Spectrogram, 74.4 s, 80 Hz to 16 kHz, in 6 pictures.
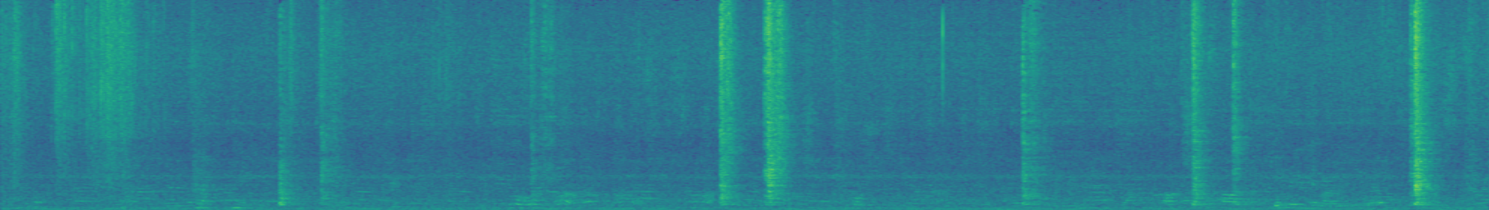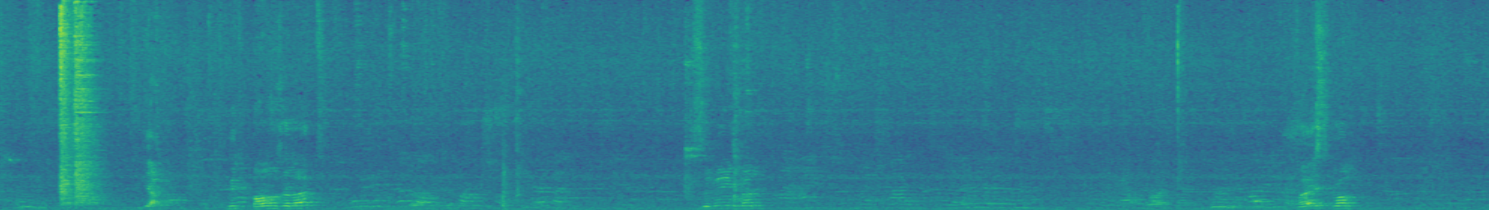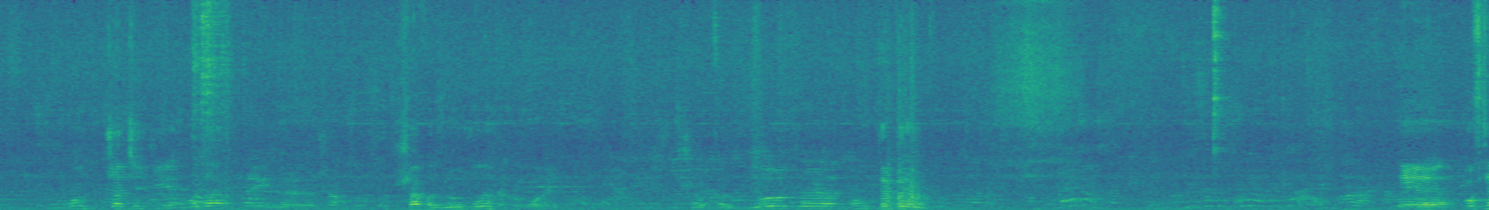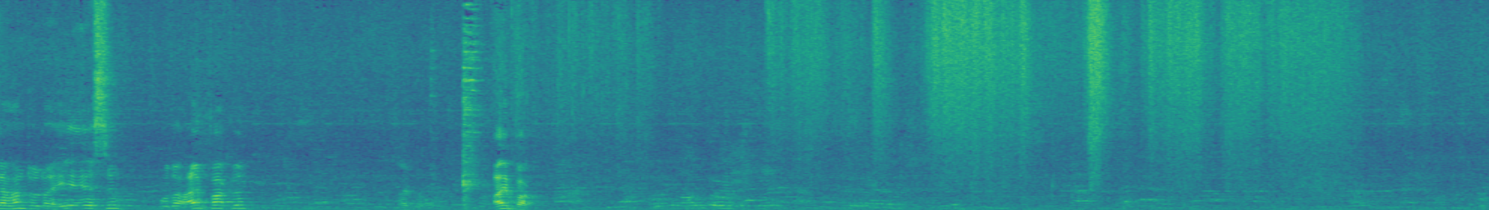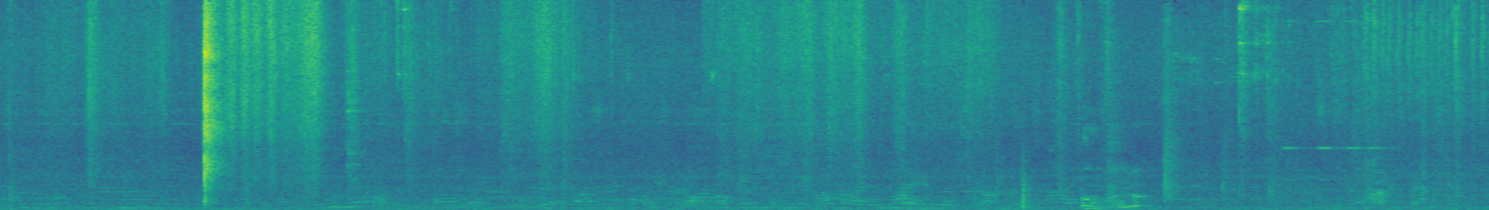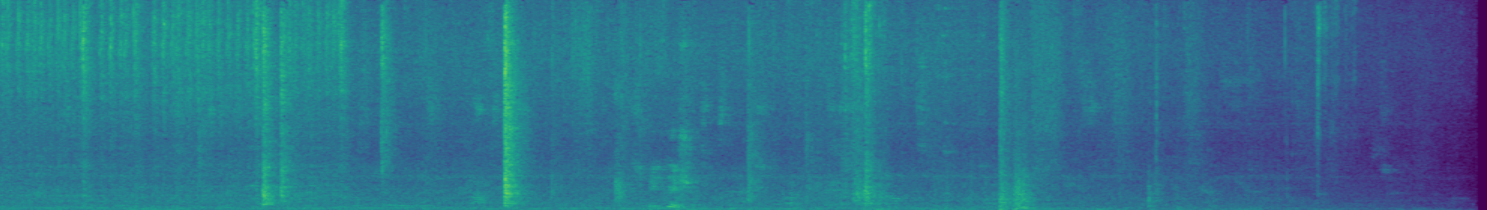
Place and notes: koeln, turkish snack bar
recorded june 20th, 2008.
project: "hasenbrot - a private sound diary"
